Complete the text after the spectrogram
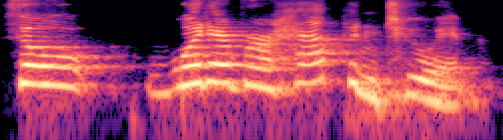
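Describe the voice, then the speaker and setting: A woman's voice: high voice, sing-song, unhurried, a little mellow, dull audio. A woman reading a curious, earnest woman traveler in a radio play.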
